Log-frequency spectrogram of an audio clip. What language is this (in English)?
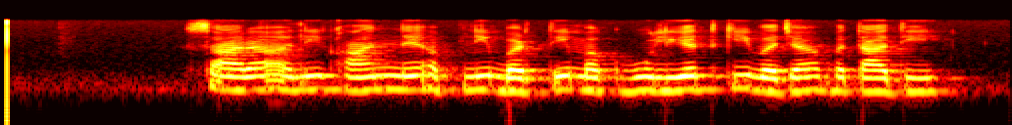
Urdu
